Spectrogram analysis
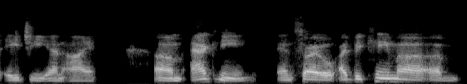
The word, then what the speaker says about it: Agni: for a magazine out of Boston University called Agy it's spelled Agni um Agy and so I became a a a poetry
